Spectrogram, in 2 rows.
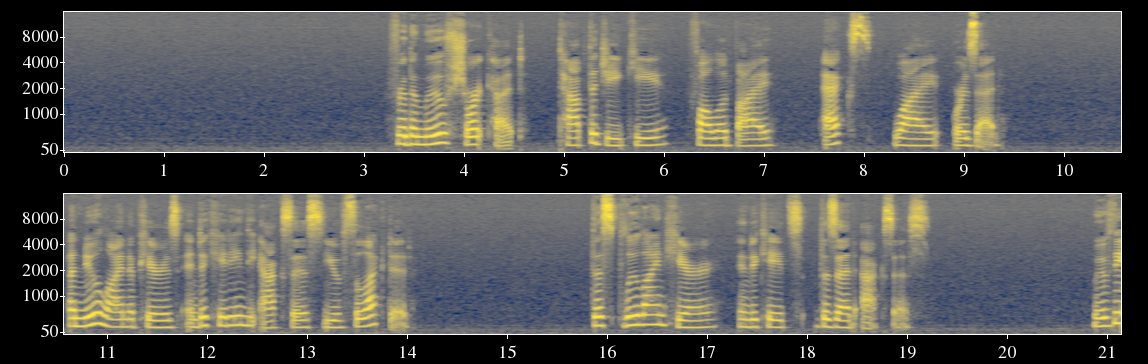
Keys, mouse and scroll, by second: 4.6 g, 7.9 x, 7.9 y, 7.9 z.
